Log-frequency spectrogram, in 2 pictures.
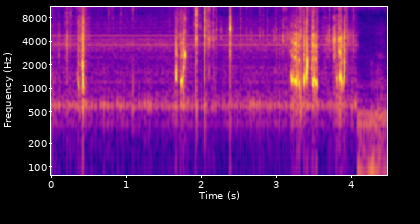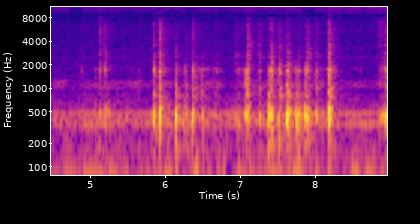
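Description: Short crackling, scraping bursts as a tool works the plastic at a box hinge for about four seconds, then, after a cut, a run of small clicks and rubs as fingers handle the repaired plastic hinge.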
